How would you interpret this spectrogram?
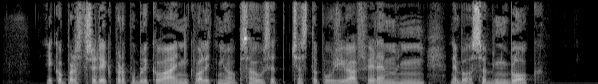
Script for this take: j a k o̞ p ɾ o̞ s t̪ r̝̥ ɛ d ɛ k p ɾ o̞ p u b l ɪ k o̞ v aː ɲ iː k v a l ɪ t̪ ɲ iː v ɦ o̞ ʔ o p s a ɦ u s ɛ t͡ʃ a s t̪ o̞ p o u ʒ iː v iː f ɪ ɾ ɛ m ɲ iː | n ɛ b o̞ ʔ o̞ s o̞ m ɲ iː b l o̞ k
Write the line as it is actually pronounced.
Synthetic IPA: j a k o̞ p ɾ o̞ s t̪ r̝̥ ɛ d ɛ k p ɾ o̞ p u b l ɪ k o̞ v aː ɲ iː k v a l ɪ t̪ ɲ iː ɦ o̞ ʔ o p s a ɦ u s ɛ t͡ʃ a s t̪ o̞ p o u ʒ iː v aː f ɪ ɾ ɛ m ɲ iː | n ɛ b o̞ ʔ o̞ s o̞ b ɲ iː b l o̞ k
